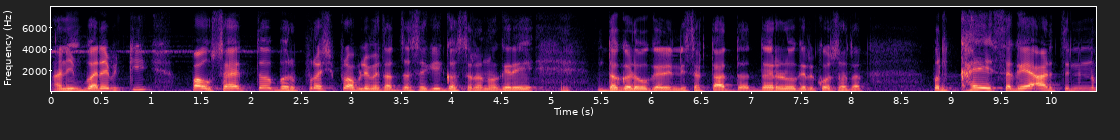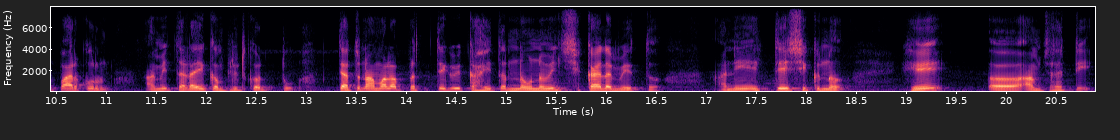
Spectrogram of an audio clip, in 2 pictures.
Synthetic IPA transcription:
aɽ̃ibəɾabiːkiː | pawsajat̪bʱəɾpuːɾaɕiːpɾɔblemjet̪at̪̚d͡zəsek̬iːɡəsɾənʋəɡəjɾe | d̪əɡəɽʋəɡəjɾenisəɽt̪at̪d̪əɾəɽʋəɡəjɾekosɦt̪at̪ | pəɳkʰajsəɡɭjaəɽt͡səninːəpaɾkəɾuːn | a̰miːt͡səɽaiːkəmpliʈkəɾt̪o | t̪jat̪uːnamalapɾət̪jekʋiːkaɦiːt̪əɾnəʋnəʋiːnɕi̥kajlamiɭt̪ə | a̰ɽ̃it̪eɕiknə | he | a̰mt͡ɕjasaʈiː

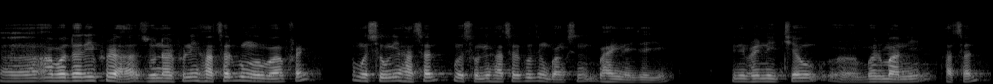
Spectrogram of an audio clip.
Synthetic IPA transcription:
abadaɾipʰɯɾazunaɾpʰɯɾniɦasʰaɾbuŋɯbapʰɾaj | mɯsɯwniɦasalmɯsɯwniɦasaɾkʰɯzɯŋbaŋsɯnbajnajzajɯ | binipʰɾajnitʰijawbɯɾmanihasal

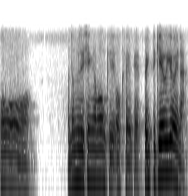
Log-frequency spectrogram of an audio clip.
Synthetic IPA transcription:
oo | ɐdumlisiŋɐmɐɔkiʔokʰeokepɾek̚tikelɡiojna̰

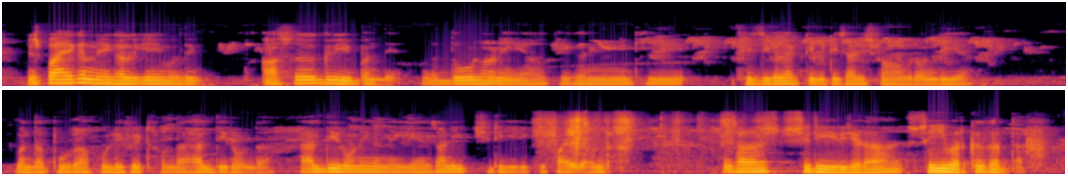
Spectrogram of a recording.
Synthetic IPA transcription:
ɪspaːeːkəɾneːkəlkeːmət̪lə | əsɡəɾiːbːənd̪eːãːmət̪ləbd̪oːlaːɽ̃eːaːskḛːkəɾneoneːkɪ̰pʰɪzɪkəlɛːkʈɪːʋɪʈiːsaːɽiːsɾãːbəɾõːnd̪iːɦɛː | bənd̪aːpuːɾaːpʰʊliːpʰɪʈsõːnd̪aːɦɛːld̪iːɾɔ̃ːnd̪aːɦɛːld̪iːɾõːneːkəɾnɛ̃ːkɪɛs̬aːɽiːʃəɾiːɾkiːpʰaːɪd̪aːɦʊ̃nd̪aː | eːsaːɽaːʃəɾiːɾd͡ʒeːɽaːsəiːʋəɾkkəɾd̪aː

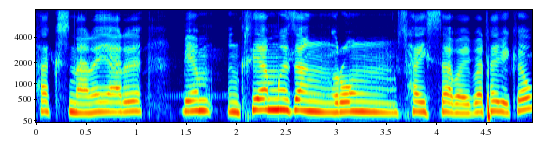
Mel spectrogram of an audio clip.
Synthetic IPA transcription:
tʰaksnanɯjaɾɯ | bemɯŋkʰɾijamɯzaŋɾɔŋsajsaβajbatʰajbikʰɯw

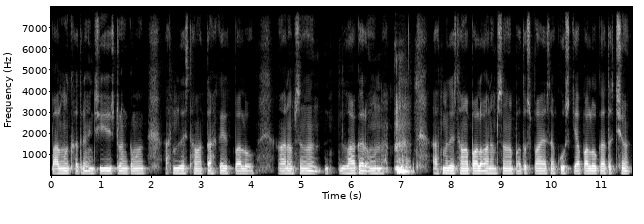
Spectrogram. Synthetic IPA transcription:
palmɐ̃kʰət̪ɾəənt͡ʃʰisʈɾə̃ŋkməkat̪məd̪ɐst̪ʰawãt̪aɦkəɾit̪̚ʰpaloaɾɐmsɐ̃ | lakəɾun | at̪mɐd̪əst̪ʰawãpaloaɾɦəmsə̃pat̪ospajsãkuskjapalokat̪ɐt͡ʃʰɐ

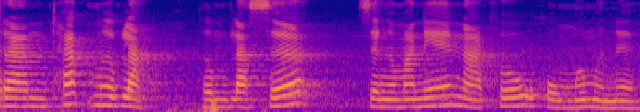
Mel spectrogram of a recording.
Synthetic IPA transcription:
ɾantʰak̚mɯbla | hɯmblasə | səŋɯmanenakʰɯwhomːɯmɯnɯ

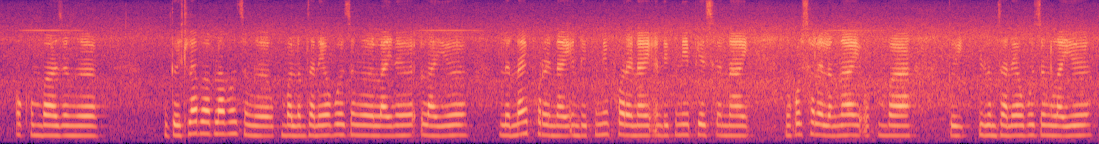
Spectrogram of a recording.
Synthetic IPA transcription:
ɔkʰumbazɯŋɯ | ɡɯjsʰlabablabɯzɯŋɯɔkʰɔmbalɯmzanajawbɯzɯŋɯlajnɯlajɯ | lɯnajpʰɔɾajnajɯndɯjpʰɯnipʰɔɾajnajʔɯ̰ndipʰɯnipʰesɯnaj | nɔkʰɔɾsalajlaŋnajɔ̰kʰumba | ɡ | lɯmzanajawbɯzɯŋlajɯ

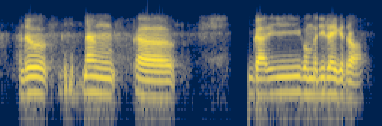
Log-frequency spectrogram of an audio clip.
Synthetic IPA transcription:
ad̪unaŋ | ɡaɾiɡɔmbɐdilajɡɯd̪ɾɔ

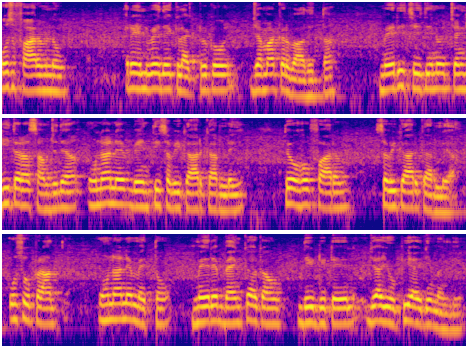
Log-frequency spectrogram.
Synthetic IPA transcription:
ʊspʰaːɾmnũː | ɾeːlʋeːd̪eːkəlɛːkʈəɾkoːld͡ʒəmãːkəɾʋaːd̪ɪt̪ːaː | meːɾiːsɪt̪iːnũːt͡ʃəŋɡiːt̪əɾãːsəməd͡ʒd̪eãːʊnãːneːbẽːnt̪iːsəbiːkaːɾkəɾləiː | t̪eːʊɦoːpʰaːɾəm | səbiːkaːɾkəɾlɪa̰ː | ʊsʊpɾãːnt̪ | ʊnãːneːmɛ̃ːt̪ʰõː | meːɾeːbɛ̃ːŋkəkaːʊɳʈd̪iːɖiːʈeːld͡ʒãːjuːpiːaːiɖiːmə̃ŋɡiː

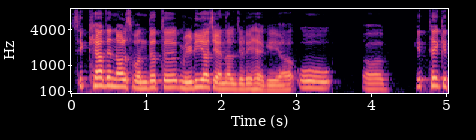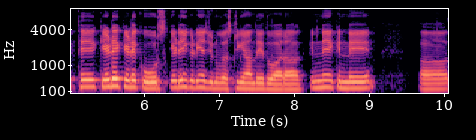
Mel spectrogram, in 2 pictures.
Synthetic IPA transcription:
sɪkʰːjaːd̪eːnaːlsəbənd̪ət̪miːɽiːaːt͡ʃɛːnəld͡ʒeːɽeːɦɛːɡeːaːʔoː | kɪt̪ʰːeːkɪt̪ʰːeːkeːɽeːkeːɽeːkoːɾskeːɽiãːkeːɽijãːjuːnɪʋəɾsʈiːãːd̪eːd̪ʊaːɾaːkɪnːeːkɪnːeː

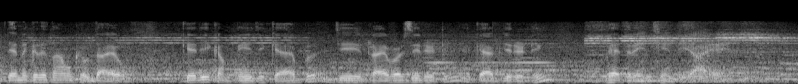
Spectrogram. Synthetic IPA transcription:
d͡ʑɪnə̆kɐɾet̪ɐʋãmũːkʰeɓʊd̪ʱaːjo̰ | kɐɦɪɗikɐ̃mpnĩd͡ʑiːkɛːbd͡ʑiːɖɾaːɪʋəɾziːɾeːʈɪ̃ŋɡɛ̃ːkɛːbd͡ʑiːɾeːʈɪ̃ŋɡ | bʱɛɦt̪əɾĩːnt̪ʰĩə̃n̆d̪ḭa̰ːɦḛː

